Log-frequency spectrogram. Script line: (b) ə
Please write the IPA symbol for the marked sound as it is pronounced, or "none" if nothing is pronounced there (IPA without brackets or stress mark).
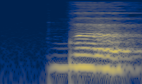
b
